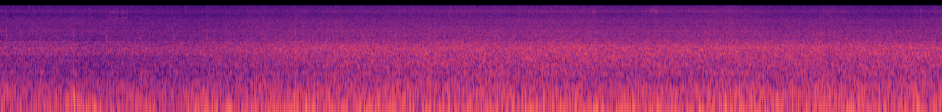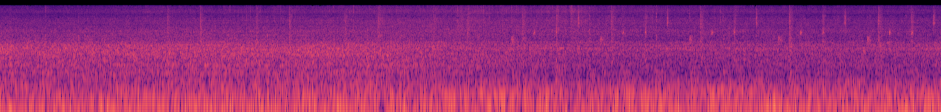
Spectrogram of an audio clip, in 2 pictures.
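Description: A car driving in traffic, heard from a dash cam: a steady low rumble of engine and tyres on the road, with faint ticks near the end.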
